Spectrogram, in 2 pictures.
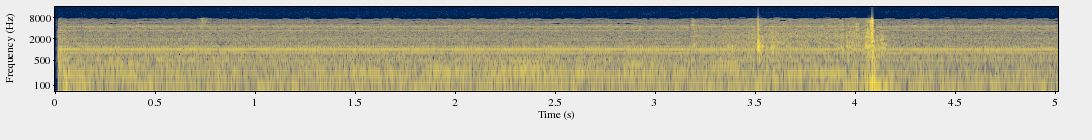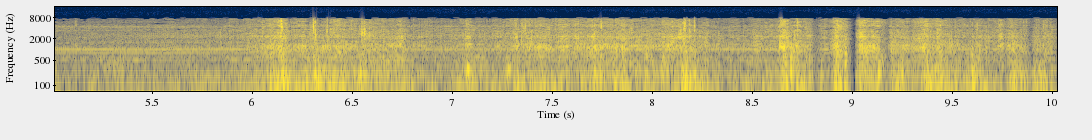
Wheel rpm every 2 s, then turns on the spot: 0, 0, 10, 10, 30.
6-10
